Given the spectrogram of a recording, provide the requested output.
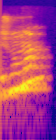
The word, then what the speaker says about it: Schumann: En el capítulo de Schumann, ¿lo pronuncio bien? ¿Se dice Schumann?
